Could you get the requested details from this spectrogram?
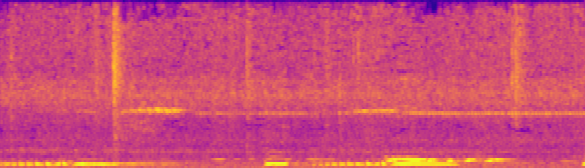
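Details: Crossbred cuhu dove, from a white albino puter and a puter pelung, giving soft, low coos with a bouncing start and a longer level tone. A second, higher coo follows after a pause. The calls sound quiet and distant.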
